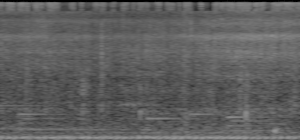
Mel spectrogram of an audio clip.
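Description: Pomfret stuffed in turmeric leaf frying in a pan with a little oil, a constant close sizzle and crackle with occasional small pops.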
